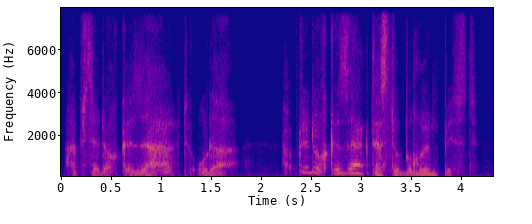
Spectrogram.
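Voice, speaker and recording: A man voicing a huge, friendly giant who talks low, gruff and clipped, often dropping to a mutter. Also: huge pitch swings, moderate pace, a bit bright, no room sound, studio quality, full character voice. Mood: confiding.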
